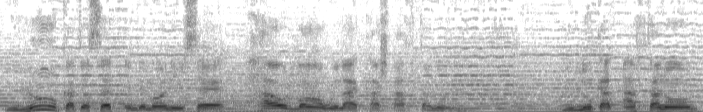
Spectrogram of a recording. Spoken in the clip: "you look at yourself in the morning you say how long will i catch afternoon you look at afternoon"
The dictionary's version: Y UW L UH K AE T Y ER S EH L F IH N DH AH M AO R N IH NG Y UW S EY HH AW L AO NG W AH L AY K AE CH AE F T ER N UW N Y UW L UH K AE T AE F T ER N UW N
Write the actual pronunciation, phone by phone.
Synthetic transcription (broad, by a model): Y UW L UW K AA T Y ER S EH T IH N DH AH M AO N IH Y UW S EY HH AW L AO NG W AH L AY K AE SH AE F T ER N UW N Y UW L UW K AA T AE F T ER N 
